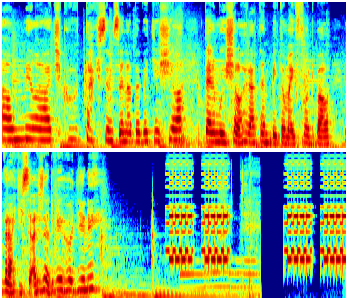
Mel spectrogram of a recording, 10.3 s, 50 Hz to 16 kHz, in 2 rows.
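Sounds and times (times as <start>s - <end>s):
speech: 0.1s - 6.8s
telephone ringing: 7.6s - 10.3s.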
